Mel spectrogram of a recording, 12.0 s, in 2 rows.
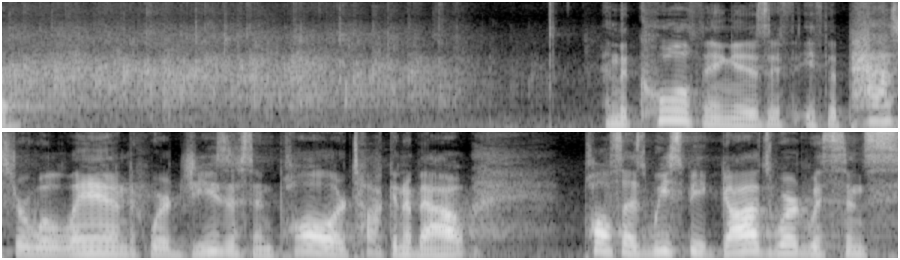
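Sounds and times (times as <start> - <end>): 
speech: 0.0 - 0.2, 4.0 - 11.9
audience applauding: 0.0 - 3.6.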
